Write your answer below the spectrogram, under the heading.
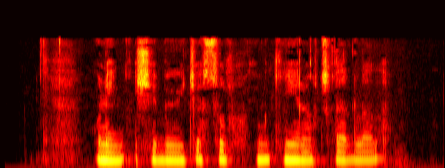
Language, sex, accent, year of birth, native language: Uzbek, male, Buxoro, 2003, Uzbek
